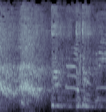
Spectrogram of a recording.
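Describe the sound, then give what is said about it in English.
A large crowd at a show roars, then breaks into loud, short shouted chants of "ho" in a quick repeated rhythm, many voices yelling together. “For somebody yell ho! Say ho, ho, ho, ho!”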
